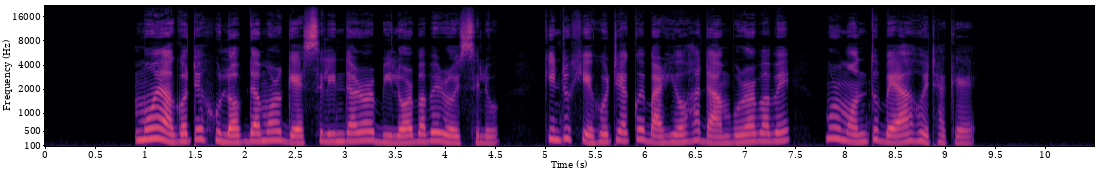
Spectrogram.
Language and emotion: Assamese, sad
